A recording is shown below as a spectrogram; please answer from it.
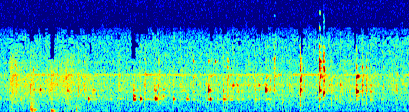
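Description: Near silence with a few faint, irregular drips: brewed coffee dribbling through a paper-towel filter into a glass pot below.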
